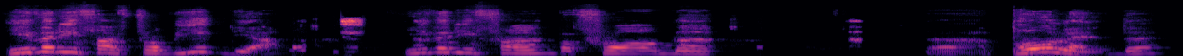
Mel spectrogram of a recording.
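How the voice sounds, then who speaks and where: Italian-accented professor, lecturing discursively. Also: male voice, high-pitched, lively intonation, takes it slowly, darkish tone, a little hiss or hum, low-quality recording. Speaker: university professor, guest. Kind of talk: guest answering in an interview.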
